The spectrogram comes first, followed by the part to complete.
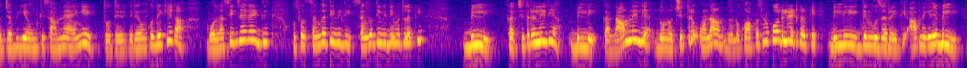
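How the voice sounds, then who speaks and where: A woman teaching an exam-prep lesson in a chatty way, repeating phrases and throwing in quick asides. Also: medium pitch, a little mellow.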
